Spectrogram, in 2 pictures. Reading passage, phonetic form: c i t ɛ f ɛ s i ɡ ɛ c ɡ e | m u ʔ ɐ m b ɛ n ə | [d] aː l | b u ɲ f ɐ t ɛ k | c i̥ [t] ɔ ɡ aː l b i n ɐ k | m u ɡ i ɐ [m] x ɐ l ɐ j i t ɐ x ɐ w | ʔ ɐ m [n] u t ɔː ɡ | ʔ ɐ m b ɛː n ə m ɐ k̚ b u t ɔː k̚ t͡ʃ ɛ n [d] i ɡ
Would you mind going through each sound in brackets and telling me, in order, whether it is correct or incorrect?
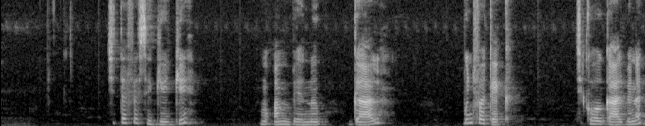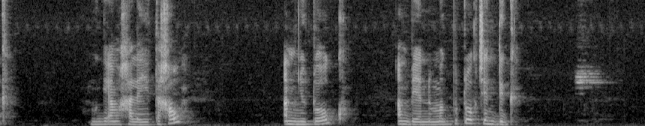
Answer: incorrect: ɡ, incorrect: k, correct, incorrect: ɲ, correct

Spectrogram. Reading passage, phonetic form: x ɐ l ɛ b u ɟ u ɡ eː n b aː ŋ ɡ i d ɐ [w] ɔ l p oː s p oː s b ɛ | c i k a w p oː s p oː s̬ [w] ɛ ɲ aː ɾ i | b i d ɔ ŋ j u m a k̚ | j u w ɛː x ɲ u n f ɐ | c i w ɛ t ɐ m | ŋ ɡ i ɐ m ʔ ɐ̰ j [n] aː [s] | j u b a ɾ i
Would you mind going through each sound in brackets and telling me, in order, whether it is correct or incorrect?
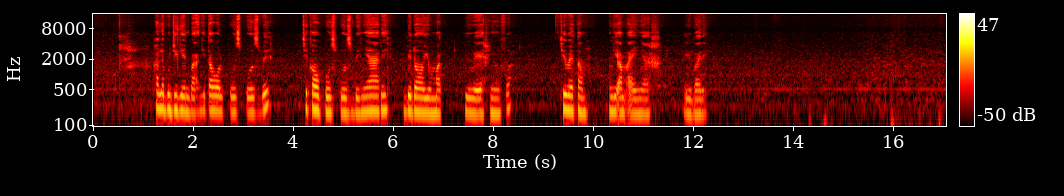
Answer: correct, incorrect: b, incorrect: ɲ, incorrect: x

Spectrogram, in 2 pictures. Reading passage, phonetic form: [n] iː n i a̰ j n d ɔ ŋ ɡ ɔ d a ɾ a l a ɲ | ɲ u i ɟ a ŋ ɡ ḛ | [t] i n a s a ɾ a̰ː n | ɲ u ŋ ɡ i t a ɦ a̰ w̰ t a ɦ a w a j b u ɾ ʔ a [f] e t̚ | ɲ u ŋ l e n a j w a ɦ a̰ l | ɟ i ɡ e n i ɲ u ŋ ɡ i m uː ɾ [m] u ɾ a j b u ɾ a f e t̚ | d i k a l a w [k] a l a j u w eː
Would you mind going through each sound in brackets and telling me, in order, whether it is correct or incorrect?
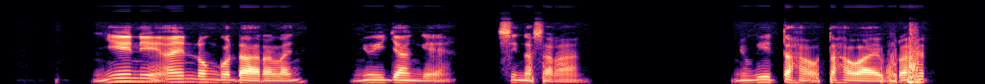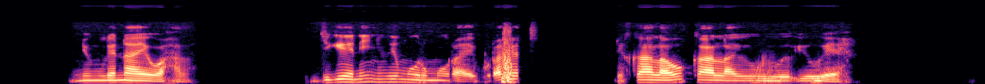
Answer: incorrect: ɲ, incorrect: s, correct, correct, correct

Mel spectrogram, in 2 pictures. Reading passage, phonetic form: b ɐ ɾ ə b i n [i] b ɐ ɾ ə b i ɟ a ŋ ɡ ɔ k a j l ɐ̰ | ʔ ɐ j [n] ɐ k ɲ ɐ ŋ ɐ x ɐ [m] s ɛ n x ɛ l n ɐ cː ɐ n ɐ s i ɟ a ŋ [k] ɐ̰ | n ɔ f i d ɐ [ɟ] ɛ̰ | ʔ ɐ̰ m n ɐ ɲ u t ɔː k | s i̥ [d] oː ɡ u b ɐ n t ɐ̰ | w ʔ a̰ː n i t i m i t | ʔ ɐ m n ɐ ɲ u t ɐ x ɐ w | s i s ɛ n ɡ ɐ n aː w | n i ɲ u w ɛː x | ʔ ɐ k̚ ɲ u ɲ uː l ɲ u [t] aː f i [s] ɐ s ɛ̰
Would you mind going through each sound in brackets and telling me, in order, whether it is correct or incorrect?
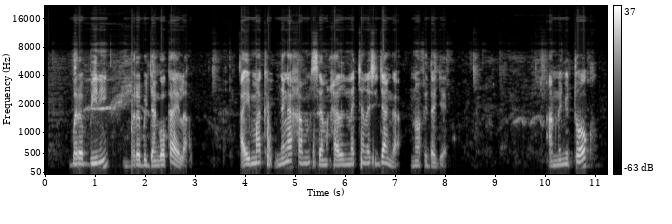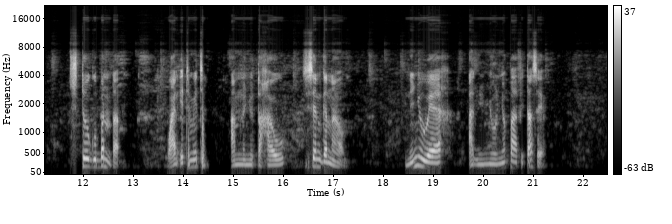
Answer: correct, incorrect: m, correct, incorrect: ɡ, correct, incorrect: t, incorrect: p, incorrect: t

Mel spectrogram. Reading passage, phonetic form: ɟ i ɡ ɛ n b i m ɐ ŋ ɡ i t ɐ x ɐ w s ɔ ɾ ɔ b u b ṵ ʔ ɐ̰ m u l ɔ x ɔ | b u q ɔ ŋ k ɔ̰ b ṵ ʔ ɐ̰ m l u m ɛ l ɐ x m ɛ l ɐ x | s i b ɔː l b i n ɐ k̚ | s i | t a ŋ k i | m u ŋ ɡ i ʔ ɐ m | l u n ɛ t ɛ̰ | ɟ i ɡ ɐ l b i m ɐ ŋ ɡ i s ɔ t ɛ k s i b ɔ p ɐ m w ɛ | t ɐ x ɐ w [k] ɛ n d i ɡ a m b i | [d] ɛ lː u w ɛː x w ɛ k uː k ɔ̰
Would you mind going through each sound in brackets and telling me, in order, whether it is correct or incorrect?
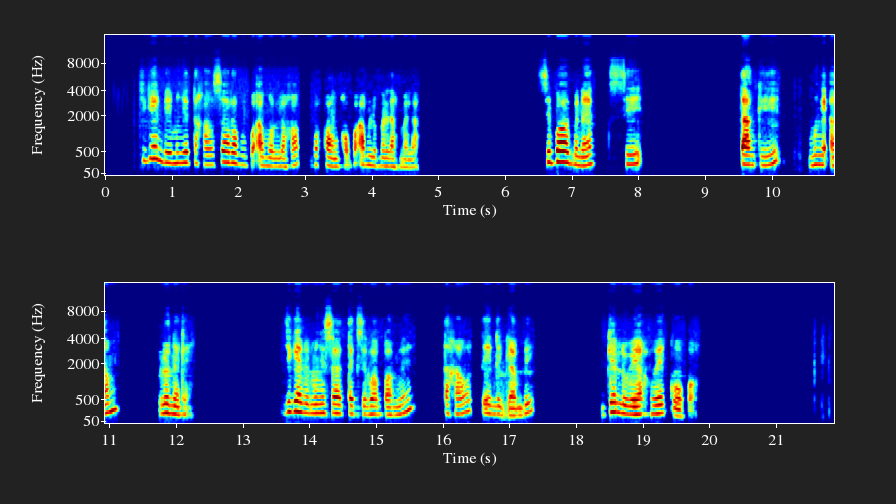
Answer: incorrect: t, incorrect: ɡ

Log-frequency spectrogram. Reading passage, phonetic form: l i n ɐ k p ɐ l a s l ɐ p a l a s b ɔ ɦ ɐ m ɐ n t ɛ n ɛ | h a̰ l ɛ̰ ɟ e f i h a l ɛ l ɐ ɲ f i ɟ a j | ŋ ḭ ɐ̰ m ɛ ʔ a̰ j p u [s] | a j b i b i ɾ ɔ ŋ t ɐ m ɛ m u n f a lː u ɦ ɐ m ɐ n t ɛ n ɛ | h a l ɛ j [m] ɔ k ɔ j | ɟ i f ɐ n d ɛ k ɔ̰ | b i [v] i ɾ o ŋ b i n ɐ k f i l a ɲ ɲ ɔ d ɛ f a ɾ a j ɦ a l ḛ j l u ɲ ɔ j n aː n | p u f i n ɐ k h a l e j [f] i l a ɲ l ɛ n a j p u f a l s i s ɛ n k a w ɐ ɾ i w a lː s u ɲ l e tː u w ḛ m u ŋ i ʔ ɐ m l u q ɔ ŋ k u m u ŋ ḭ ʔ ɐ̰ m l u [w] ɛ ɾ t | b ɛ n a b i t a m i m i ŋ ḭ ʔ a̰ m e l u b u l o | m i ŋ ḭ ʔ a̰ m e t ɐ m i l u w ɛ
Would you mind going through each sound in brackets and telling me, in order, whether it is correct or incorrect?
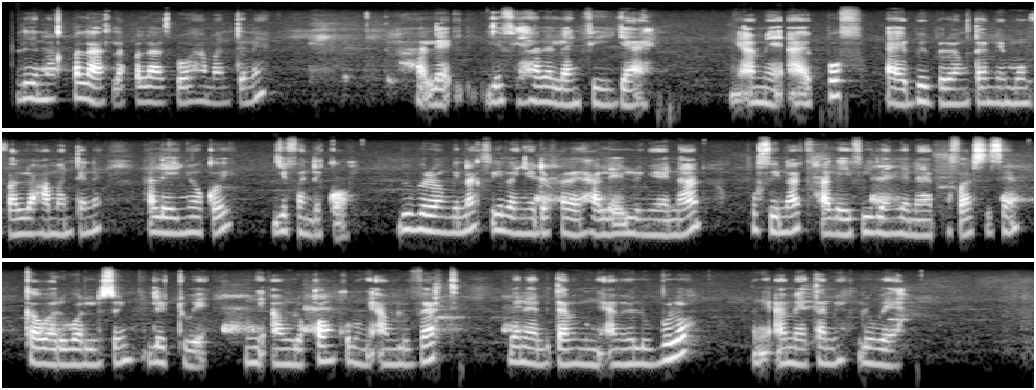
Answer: incorrect: f, incorrect: ɲ, incorrect: b, correct, incorrect: v

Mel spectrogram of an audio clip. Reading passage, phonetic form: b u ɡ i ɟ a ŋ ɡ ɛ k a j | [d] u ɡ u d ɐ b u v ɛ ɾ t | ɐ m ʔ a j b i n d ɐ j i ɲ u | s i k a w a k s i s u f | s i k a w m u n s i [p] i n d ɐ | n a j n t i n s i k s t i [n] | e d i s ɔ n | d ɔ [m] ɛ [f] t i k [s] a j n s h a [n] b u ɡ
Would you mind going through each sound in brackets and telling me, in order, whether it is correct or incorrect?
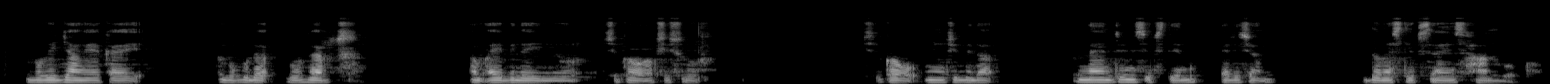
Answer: incorrect: b, incorrect: b, correct, correct, incorrect: s, correct, correct

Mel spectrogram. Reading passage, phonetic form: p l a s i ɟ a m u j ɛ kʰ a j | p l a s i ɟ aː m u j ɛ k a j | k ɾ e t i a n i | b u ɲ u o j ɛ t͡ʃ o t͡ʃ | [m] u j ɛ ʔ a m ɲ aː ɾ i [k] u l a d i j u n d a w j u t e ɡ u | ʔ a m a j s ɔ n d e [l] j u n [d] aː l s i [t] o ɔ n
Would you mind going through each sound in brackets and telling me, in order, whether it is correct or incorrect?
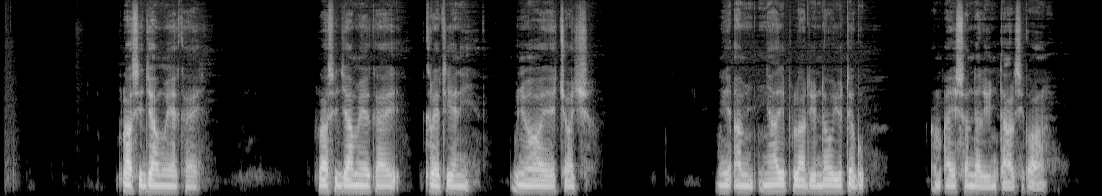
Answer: correct, incorrect: p, correct, incorrect: t, incorrect: k

